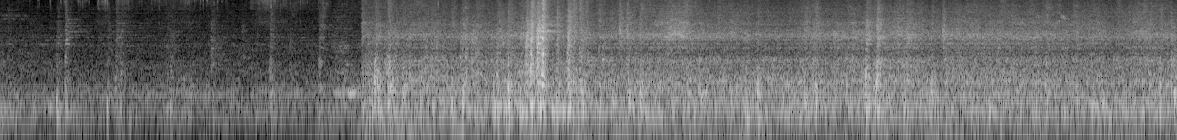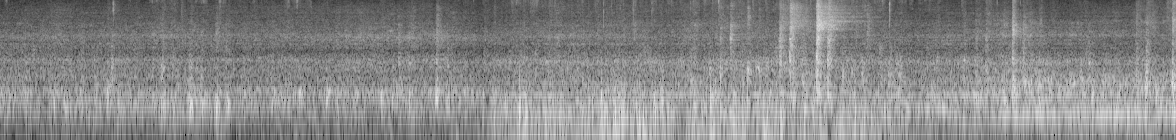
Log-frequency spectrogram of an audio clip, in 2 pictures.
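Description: Passenger train coaches running at speed, heard from the open doorway: a steady clatter and rumble of wheels on the rails with a clickety-clack of rail joints. The noise steps up sharply about four seconds in, is broken by a few sharp knocks, and grows into a heavier low rumble in the last third.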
